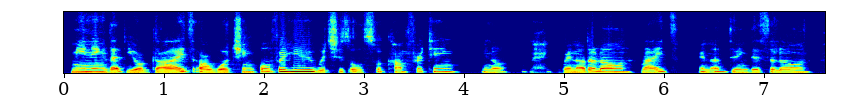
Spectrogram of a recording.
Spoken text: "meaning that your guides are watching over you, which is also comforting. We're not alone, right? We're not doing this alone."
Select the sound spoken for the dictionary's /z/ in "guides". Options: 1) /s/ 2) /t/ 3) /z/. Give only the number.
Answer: 3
